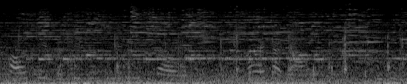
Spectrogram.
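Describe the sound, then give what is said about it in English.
A horse-drawn carriage of Willow Wind Carriage Service, with lights on it, passes with steady hoof clip-clops and a shimmering jingle of bells on the horse, set against a busy outdoor hum with people's voices murmuring. “Here come the jingle bells again on the horse.”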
